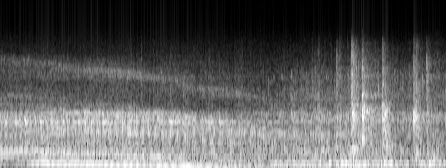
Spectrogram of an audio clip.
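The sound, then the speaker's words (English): A car drives up and arrives, its steady engine rumble carrying a slowly falling tone, with a few sharp clattering knocks near the end. “This is probably him driving up now.”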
